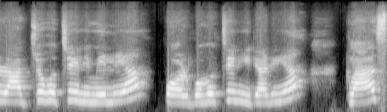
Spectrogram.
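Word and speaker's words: Cnidaria: দেখো প্রথমে সি আছে, সিটা কিন্তু উচ্চারণ হবে না, এটা হবে নিডারিয়া, সিটা উচ্চারণ হবে না, সিটা উজ্জ্ব থাকবে।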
